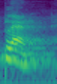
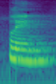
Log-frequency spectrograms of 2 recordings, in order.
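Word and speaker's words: plane: প্ল্যান। হ্যাঁ, প্লেন, এরকম। সো এটা কি হবে? প্লেন, প্লেন, দেখো একটা এ আছে তারপরে একটা ই আছে, দুটো মিলে কি হয়েছে এই হয়েছে, কি সাউন্ড হয়েছে এই সাউন্ড, প্লেন প্লেন।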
